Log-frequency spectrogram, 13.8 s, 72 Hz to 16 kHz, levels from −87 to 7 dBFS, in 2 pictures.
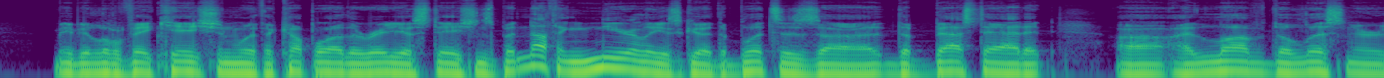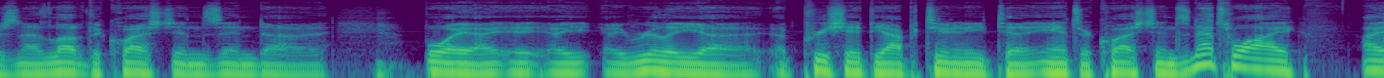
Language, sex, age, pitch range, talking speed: English, male, 40-59, 95-115 Hz, 220 wpm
